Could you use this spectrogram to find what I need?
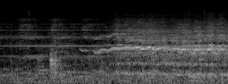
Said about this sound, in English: The start of sales at Argentina's biggest cattle auction, the Mercado de Liniers. A scrum of buyers bids on some of the 10,000 animals in the stalls and stalks the yammering auctioneer.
